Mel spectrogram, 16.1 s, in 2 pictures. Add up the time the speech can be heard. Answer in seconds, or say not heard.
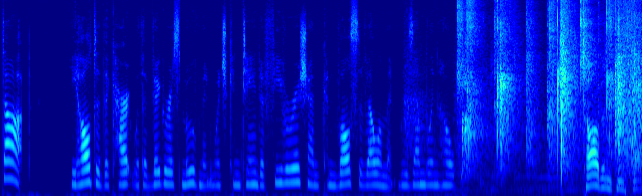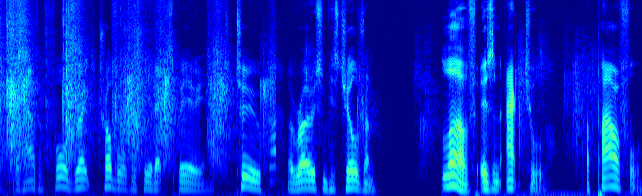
14 s.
